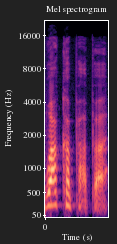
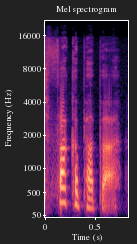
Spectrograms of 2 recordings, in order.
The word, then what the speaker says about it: whakapapa: Like, you might notice me saying words like wānau and wakapapa, when it's normally said as whānau and whakapapa. I'm not saying it wrong, that's just my local dialect from Whanganui.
